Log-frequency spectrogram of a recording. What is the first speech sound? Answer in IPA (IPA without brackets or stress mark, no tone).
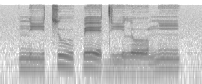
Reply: n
